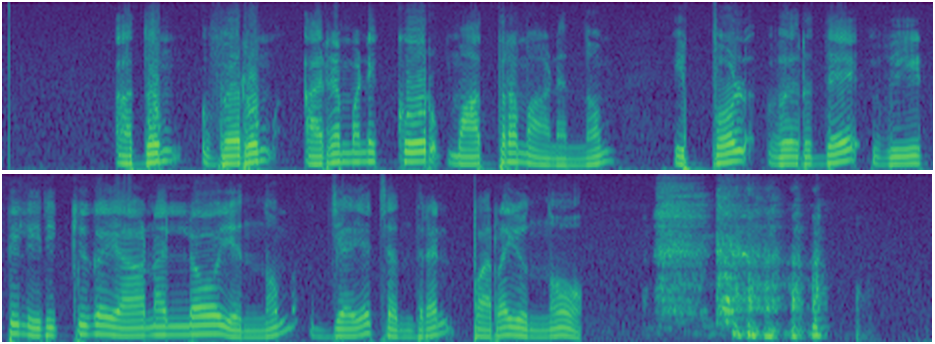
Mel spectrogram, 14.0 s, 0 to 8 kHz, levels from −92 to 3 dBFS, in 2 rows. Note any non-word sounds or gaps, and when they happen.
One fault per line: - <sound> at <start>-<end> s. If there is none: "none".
- laugh at 11.8-13.2 s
